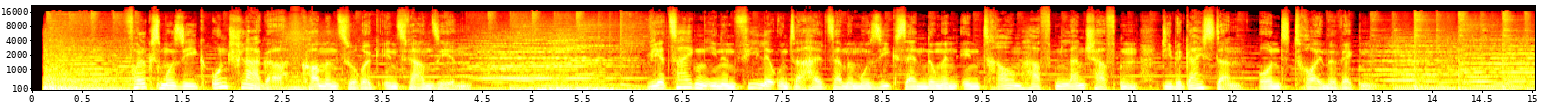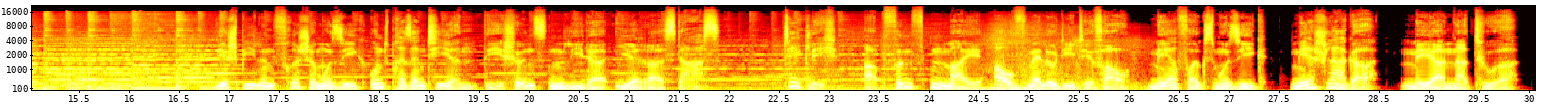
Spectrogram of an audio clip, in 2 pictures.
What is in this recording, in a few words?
Radio Trailer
